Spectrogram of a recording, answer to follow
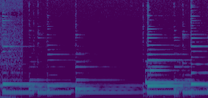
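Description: Quiet background music of a plucked string instrument, guitar-like, picking single notes that ring on, with a louder group of notes about three seconds in.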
